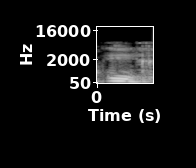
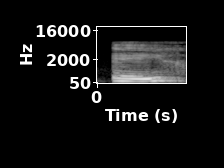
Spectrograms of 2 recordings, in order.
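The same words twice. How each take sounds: First: "ej" said short, the middle i swallowed; teacher models everyday Israeli "ej" without the glide; ej, i dropped. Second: "eij" said with a full ei glide; teacher shows "eij", the textbook spelling, with its glide. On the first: Teacher showing how Israelis really say it, short ej. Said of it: "sino que se pronuncia ej". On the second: Teacher contrasting spelled and spoken form, careful eij. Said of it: "no se dice". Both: Shown as a demonstration.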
